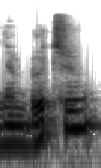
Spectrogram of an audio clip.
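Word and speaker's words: 念仏: In Japanese, it's pronounced Nembutsu, and in Mandarin, it's pronounced Nyanfo.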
